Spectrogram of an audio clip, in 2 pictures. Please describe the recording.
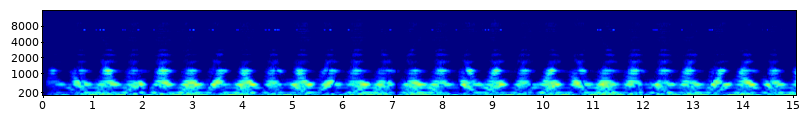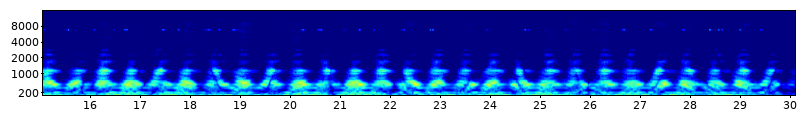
SYnth NoisesAT
Even MORE SYnthetic sounds! Totally FREE!
amSynth, Sine generator and several Ladspa, LV2 filters used.
Hope you enjoy the audio clips.
Thanks
Ꮞ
